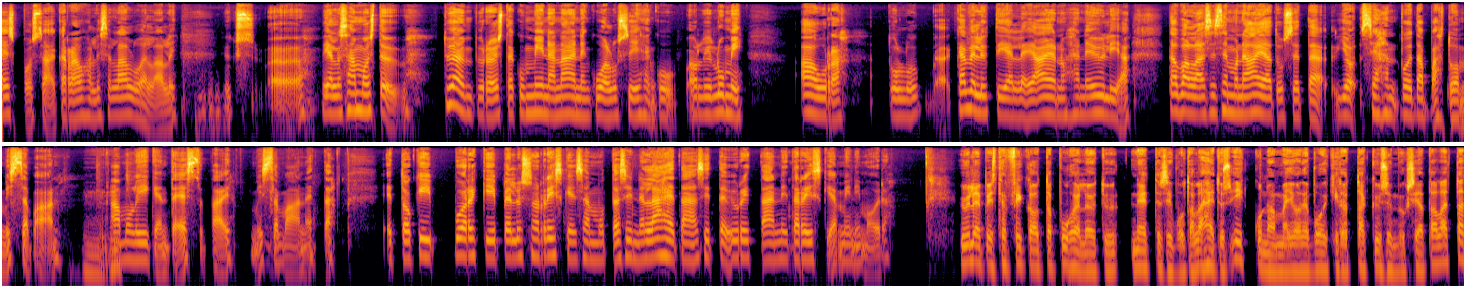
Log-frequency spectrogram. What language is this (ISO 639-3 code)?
fin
